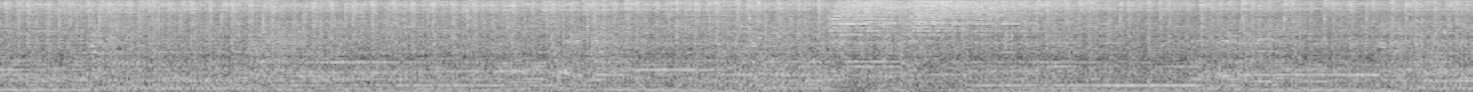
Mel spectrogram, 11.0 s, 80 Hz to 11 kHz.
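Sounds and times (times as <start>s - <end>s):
distorted electric guitars: 0.0s - 11.0s
fast drumming: 0.0s - 11.0s.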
